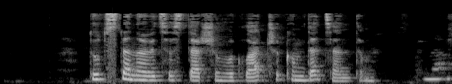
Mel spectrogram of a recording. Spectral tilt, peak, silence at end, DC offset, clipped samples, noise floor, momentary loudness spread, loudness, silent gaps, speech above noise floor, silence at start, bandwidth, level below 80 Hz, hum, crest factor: -2 dB/octave; 0 dBFS; 0 s; under 0.1%; under 0.1%; -62 dBFS; 19 LU; -18 LUFS; none; 42 dB; 0.9 s; 12 kHz; -60 dBFS; none; 22 dB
